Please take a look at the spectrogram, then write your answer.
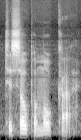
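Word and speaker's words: TSOPAHMOCCI: of civilized cultural information for short it is pronounced tisso pomokai and is an acronym that is spelled t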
